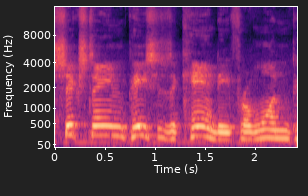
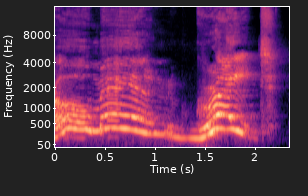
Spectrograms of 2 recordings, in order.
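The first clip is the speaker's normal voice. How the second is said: high, drawn-out imitated boyish yell; imitating a brother's high-pitched whoop; excited holler; 11 semitones higher, much slower than usual. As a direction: holler it high in delight, stretching the words. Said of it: "let out a yell and holler".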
